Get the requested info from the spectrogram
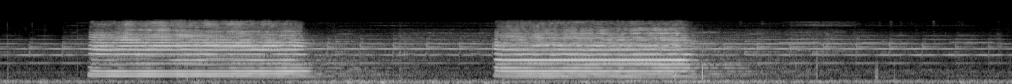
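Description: Locomotive air horn sounding two long, steady blasts at a grade crossing, each about two seconds long, the second beginning about two seconds after the first ends.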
